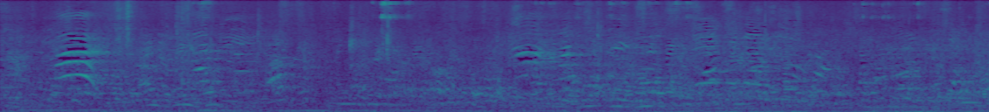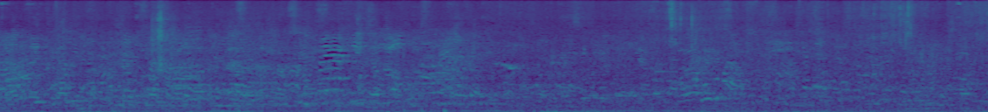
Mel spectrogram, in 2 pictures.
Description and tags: castleguimaraes people talking
Recorded in a Sunday in the Castle of Guimaraes, Portugal. Turists talking in portuguese and french at some point.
